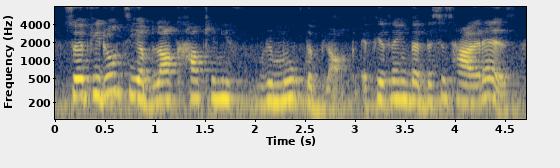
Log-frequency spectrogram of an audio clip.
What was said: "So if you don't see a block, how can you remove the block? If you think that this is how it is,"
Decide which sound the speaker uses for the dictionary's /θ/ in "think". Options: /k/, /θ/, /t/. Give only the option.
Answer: /θ/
